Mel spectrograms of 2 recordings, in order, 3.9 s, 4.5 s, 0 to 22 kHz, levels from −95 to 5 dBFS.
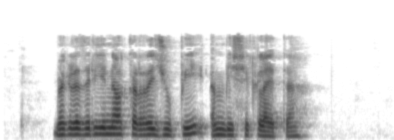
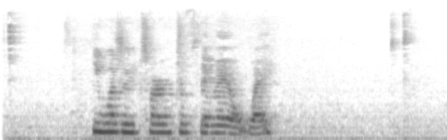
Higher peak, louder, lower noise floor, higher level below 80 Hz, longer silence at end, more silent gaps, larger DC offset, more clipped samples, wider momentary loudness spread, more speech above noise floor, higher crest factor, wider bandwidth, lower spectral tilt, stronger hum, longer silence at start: first, -2 dBFS vs -20 dBFS; first, -19 LUFS vs -34 LUFS; first, -79 dBFS vs -62 dBFS; about the same, -58 dBFS vs -60 dBFS; first, 0.9 s vs 0.4 s; neither; neither; neither; second, 10 LU vs 24 LU; first, 60 dB vs 29 dB; about the same, 18 dB vs 16 dB; second, 8.2 kHz vs 15.5 kHz; about the same, -6 dB/octave vs -5.5 dB/octave; neither; first, 0.55 s vs 0.1 s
